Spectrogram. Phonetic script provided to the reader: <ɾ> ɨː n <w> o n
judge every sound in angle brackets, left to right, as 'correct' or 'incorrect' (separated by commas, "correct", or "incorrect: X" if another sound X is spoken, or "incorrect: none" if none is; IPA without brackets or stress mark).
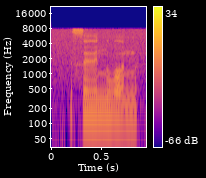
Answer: incorrect: θ, correct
